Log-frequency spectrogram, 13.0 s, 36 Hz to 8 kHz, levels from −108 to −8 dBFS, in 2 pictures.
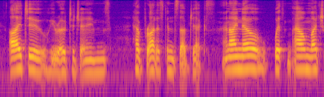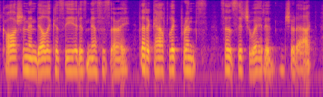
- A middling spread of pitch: No, narrow, 1.6 semitones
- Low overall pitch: No, medium, 160 Hz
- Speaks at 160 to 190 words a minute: No, slow, 135 wpm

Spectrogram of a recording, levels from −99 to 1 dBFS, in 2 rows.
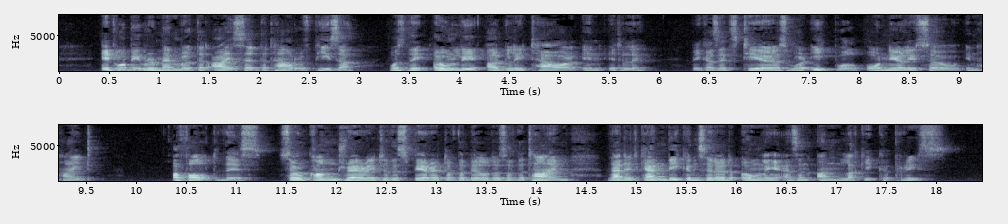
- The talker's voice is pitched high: No, low, 110 Hz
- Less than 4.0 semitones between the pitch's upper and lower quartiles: No, average, 4.6 semitones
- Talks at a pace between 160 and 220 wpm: Yes, average, 170 wpm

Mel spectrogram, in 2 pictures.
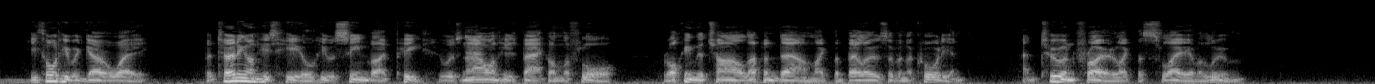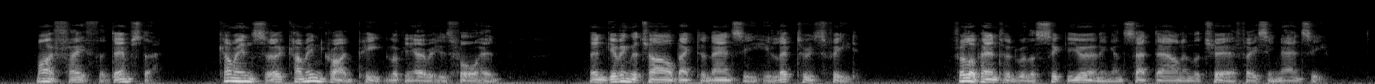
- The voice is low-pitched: Yes, low, 100 Hz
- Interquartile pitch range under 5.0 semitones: No, wide, 5.6 semitones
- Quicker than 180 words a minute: Yes, average, 190 wpm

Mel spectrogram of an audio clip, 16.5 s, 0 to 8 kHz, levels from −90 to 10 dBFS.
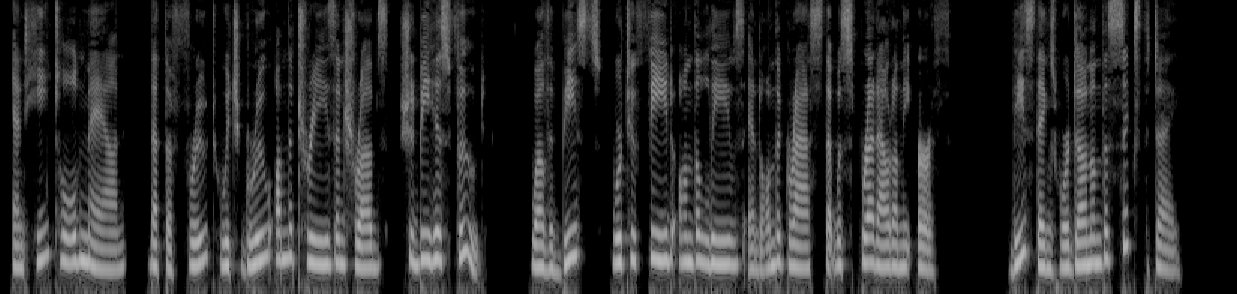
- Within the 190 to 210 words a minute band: No, average, 165 wpm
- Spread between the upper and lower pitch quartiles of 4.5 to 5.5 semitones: No, average, 4.0 semitones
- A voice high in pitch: Yes, high, 205 Hz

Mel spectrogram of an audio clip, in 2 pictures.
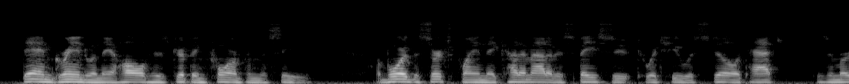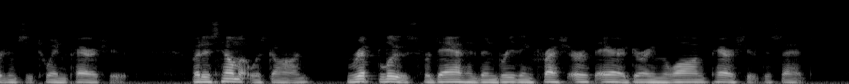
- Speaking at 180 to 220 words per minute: Yes, average, 185 wpm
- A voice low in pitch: Yes, low, 100 Hz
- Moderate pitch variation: No, narrow, 2.1 semitones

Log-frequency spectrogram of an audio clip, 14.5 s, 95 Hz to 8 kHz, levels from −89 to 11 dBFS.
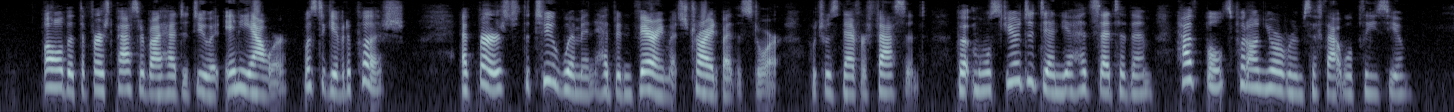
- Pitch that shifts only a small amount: No, average, 3.0 semitones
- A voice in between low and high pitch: No, high, 220 Hz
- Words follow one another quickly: Yes, fast, 225 wpm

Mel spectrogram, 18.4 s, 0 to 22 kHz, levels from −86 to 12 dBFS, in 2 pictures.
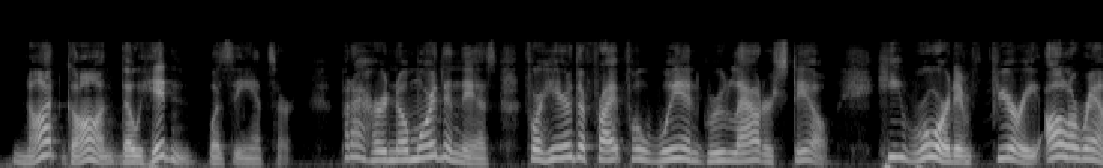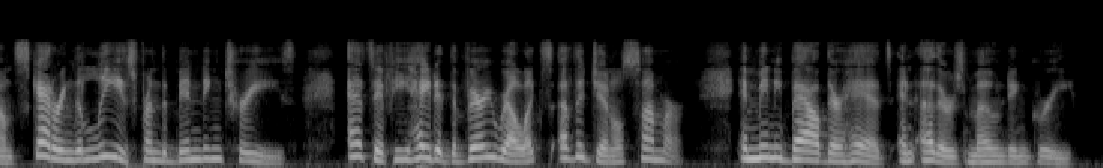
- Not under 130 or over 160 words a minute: No, average, 185 wpm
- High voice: Yes, high, 215 Hz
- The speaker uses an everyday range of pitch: No, wide, 7.0 semitones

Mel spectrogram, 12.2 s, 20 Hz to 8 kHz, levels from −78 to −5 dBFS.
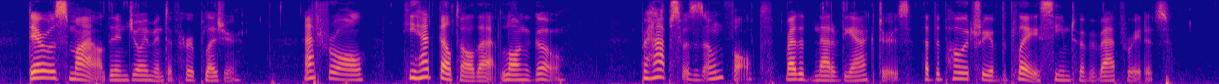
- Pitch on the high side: No, medium, 180 Hz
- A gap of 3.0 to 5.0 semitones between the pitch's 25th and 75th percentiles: Yes, average, 4.0 semitones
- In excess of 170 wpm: Yes, average, 185 wpm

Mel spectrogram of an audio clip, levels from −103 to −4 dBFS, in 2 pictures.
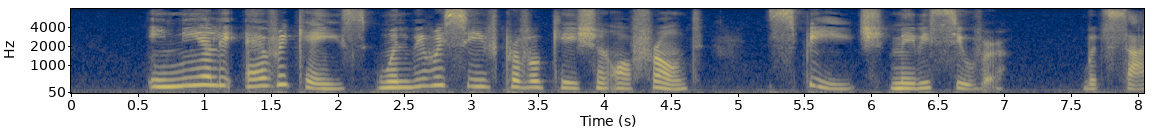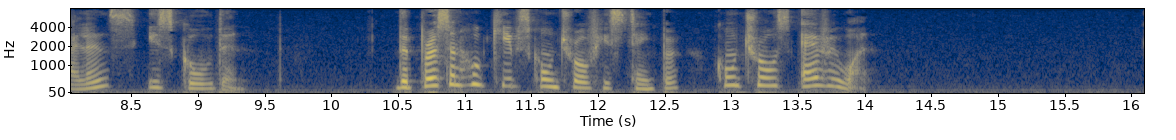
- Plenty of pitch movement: Yes, wide, 6.8 semitones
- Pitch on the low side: No, high, 215 Hz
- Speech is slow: Yes, slow, 105 wpm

